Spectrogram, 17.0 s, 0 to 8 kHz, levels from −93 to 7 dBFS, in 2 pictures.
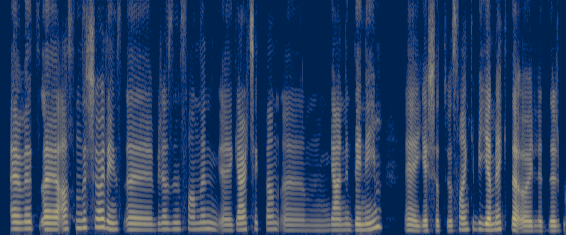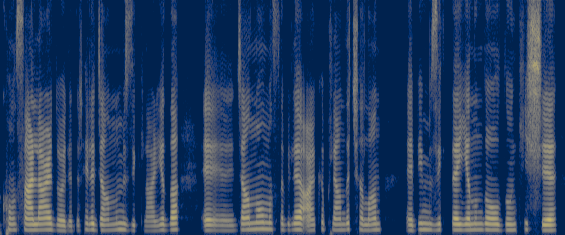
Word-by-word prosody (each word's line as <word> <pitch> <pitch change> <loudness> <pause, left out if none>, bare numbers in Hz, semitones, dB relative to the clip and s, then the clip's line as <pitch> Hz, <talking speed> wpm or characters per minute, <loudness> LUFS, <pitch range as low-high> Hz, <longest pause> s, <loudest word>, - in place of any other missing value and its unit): Evet, 225 +1 +1
eee, 205 -1 +6
aslında 250 +4 -2
şöyle 280 -2 +2
ins 210 0 -4
eee, 195 -1 -2
biraz 210 +1 -7
insanların, 215 -1 -7
eee, 180 0 -6
gerçekten, 215 +2 -2
emm, 175 -1 -13
yani 185 0 -2
deneyim, 200 +10 0 0.4
eee, 185 - -1
yaşatıyor. 165 -1 -3
Sanki 205 +2 -2
bir 215 - -5
yemek 205 +3 +4
de 185 - +9
öyledir, 160 0 -2
bir - - -19
konserler 195 0 +5
de 175 - -4
öyledir. 165 0 -4
Hele 200 -1 -1
canlı 185 +2 -3
müzikler 175 -5 -6
ya 180 +2 -4
da, 200 +1 +5 0.4
eee, 170 -1 -1
canlı 200 +3 +1
olmasa 215 -3 -3
bile 200 +1 +4
arka 190 +3 -1
planda 190 0 -4
çalan, 195 -1 -3 0.4
eee, 180 -2 -3
bir 205 - -2
müzikte 195 -1 0
yanında 190 +1 +2
olduğun 190 -1 0
kişi, 180 -3 +6
195 Hz, 150 wpm, -29 LUFS, 180-210 Hz, 0.4 s, de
